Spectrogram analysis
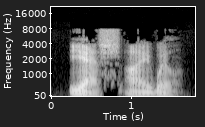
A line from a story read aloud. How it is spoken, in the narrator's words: Ambrose answered slowly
